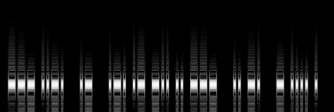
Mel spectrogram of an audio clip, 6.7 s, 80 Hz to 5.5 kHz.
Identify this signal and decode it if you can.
Morse code, heard as a keyed tone, about 25 wpm, 600 Hz. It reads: OF A RADIO IN THE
